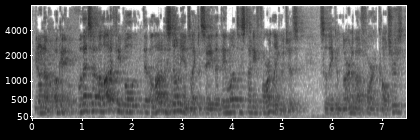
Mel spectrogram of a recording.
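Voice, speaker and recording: Talking fast with hardly any pauses, a middle-aged American stand-up comedian teases students and tells funny stories as a guest speaker at a school assembly. His voice is on the high side with a darkish tone, captured from a distance in an echoing hall.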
